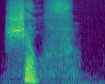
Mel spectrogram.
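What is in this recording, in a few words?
"shelf", British English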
